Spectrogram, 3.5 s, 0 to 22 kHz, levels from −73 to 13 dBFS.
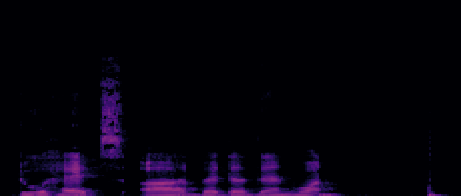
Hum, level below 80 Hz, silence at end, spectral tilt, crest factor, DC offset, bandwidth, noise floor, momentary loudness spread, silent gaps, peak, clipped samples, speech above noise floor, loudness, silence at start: none; -62 dBFS; 0.1 s; -3 dB/octave; 18 dB; under 0.1%; 16.5 kHz; -72 dBFS; 11 LU; none; -22 dBFS; under 0.1%; 33 dB; -38 LUFS; 0.15 s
